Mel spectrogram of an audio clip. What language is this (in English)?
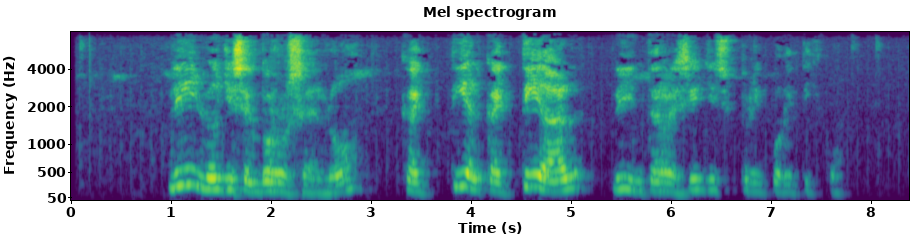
Esperanto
